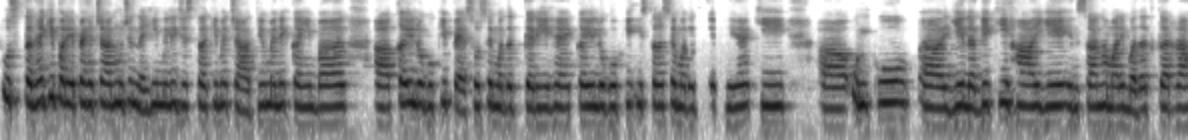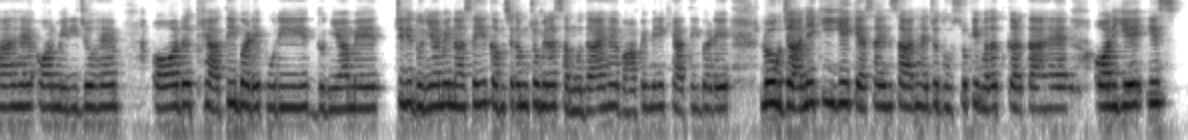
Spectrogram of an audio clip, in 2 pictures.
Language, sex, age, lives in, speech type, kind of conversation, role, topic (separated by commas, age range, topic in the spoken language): Hindi, female, 30-34, India, conversation, advice, user, मैं अपने समुदाय में पहचान और स्वीकार्यता पाने के लिए कैसे योगदान दे सकता/सकती हूँ?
